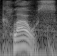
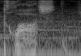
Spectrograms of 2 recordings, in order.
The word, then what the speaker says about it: Klaus: see what they plan it's pronounced klaus okay klaus that makes sense because it's german not clos see that's the that's the english and french in me because a you in french is o like close klaus thank you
